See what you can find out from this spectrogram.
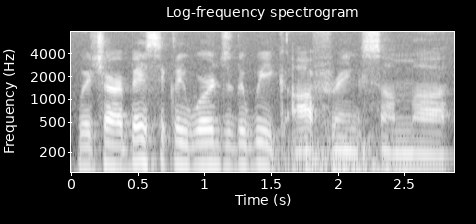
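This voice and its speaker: A man hosting a live radio and streaming show, speaking off the cuff in a halting way with frequent pauses. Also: medium pitch, darkish tone, slight background noise. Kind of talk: unscripted show introduction.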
